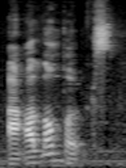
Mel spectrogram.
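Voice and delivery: light New Zealand accent on Olympics. Shown as a demonstration. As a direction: say it like a Kiwi. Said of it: "I'm gonna say it in a New Zealand accent".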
